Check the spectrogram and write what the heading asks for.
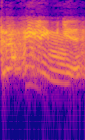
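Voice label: Polish aircraft destroyed mood high; War Thunder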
